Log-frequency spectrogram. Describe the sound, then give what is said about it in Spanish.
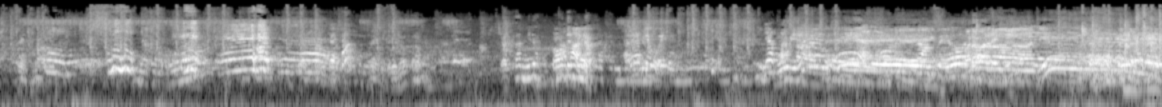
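A young girl cries loudly, with wavering, high-pitched wails and sobs that rise and fall almost continuously, growing more intense toward the end, as she receives a vaccination at a school. “… es una niña que también ha recibido en este colegio su vacuna. Y bueno, sí, el llanto”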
